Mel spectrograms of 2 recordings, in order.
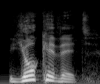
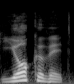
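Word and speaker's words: Jochebed: And so Moses's mother's name was Jokebet. Now Jokebet in the Hebrew language is actually pronounced as Yokevet. That's the right way to say it. Yokovet.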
